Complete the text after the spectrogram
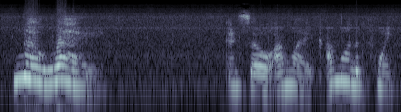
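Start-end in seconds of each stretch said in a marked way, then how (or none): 0.1-1.1 loud, high "No way!"; surprised. Retold or imitated. Seeing her brother's stuff in the car, loudly surprised. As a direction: gasp out in disbelief.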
